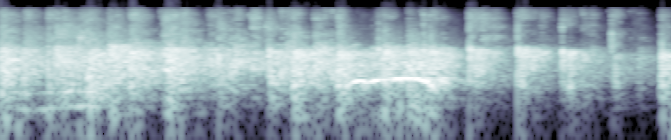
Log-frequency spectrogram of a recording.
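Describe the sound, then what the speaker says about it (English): A Toastmasters meeting audience breaks into a round of applause, loud dense clapping from many hands that thins out near the end. "give him a round of applause"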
